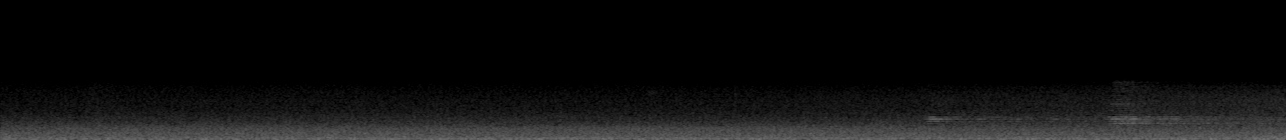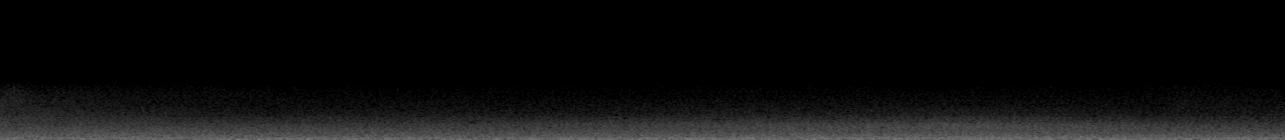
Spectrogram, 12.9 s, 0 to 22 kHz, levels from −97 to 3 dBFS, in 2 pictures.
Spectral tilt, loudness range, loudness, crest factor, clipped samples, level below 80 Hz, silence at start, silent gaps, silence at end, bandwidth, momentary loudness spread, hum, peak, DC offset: -5.5 dB/octave; 2 LU; -57 LUFS; 12 dB; under 0.1%; under -90 dBFS; 0 s; none; 0 s; 9.4 kHz; 3 LU; none; -44 dBFS; under 0.1%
